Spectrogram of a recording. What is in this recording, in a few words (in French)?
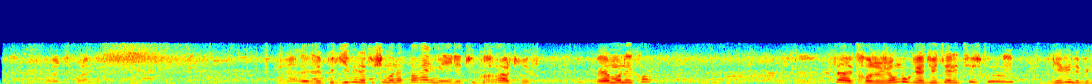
Monologue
